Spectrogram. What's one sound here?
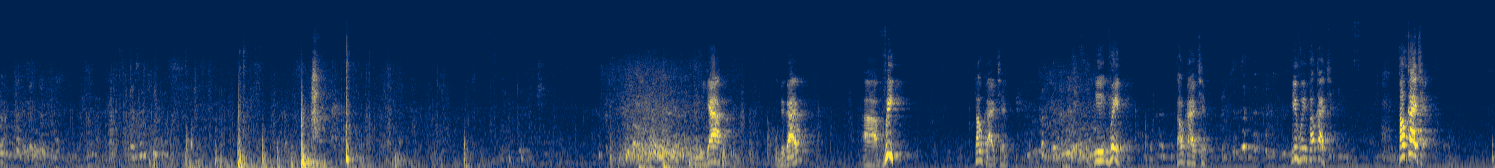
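A man speaks with animation from a stage.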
